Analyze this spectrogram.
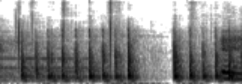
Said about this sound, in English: It was almost three in the morning when Andy knocked on my apartment door.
